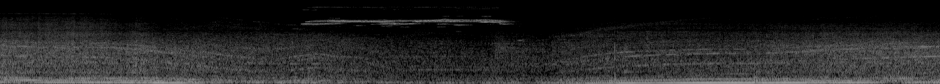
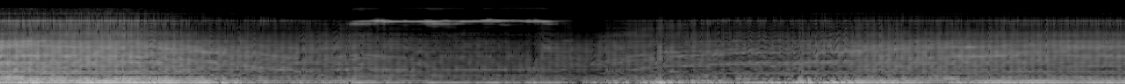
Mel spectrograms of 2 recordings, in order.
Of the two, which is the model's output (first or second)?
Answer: second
